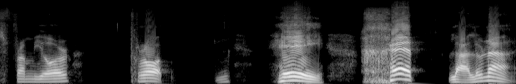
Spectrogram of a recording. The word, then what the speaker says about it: Het: You pronounce from your throat. Hey. Het.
